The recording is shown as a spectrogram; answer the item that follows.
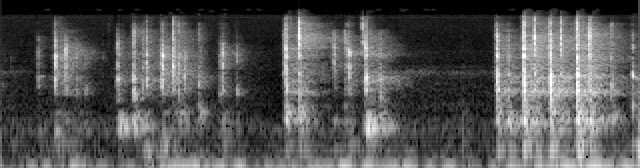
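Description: Typing on a computer keyboard: keystrokes clicking in three short runs with pauses between them.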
